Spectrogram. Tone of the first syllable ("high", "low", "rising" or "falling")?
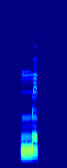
rising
